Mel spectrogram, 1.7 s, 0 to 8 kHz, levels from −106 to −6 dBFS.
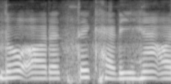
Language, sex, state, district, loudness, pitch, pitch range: Hindi, female, Bihar, Saharsa, -18 LUFS, 215 Hz, 210-230 Hz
